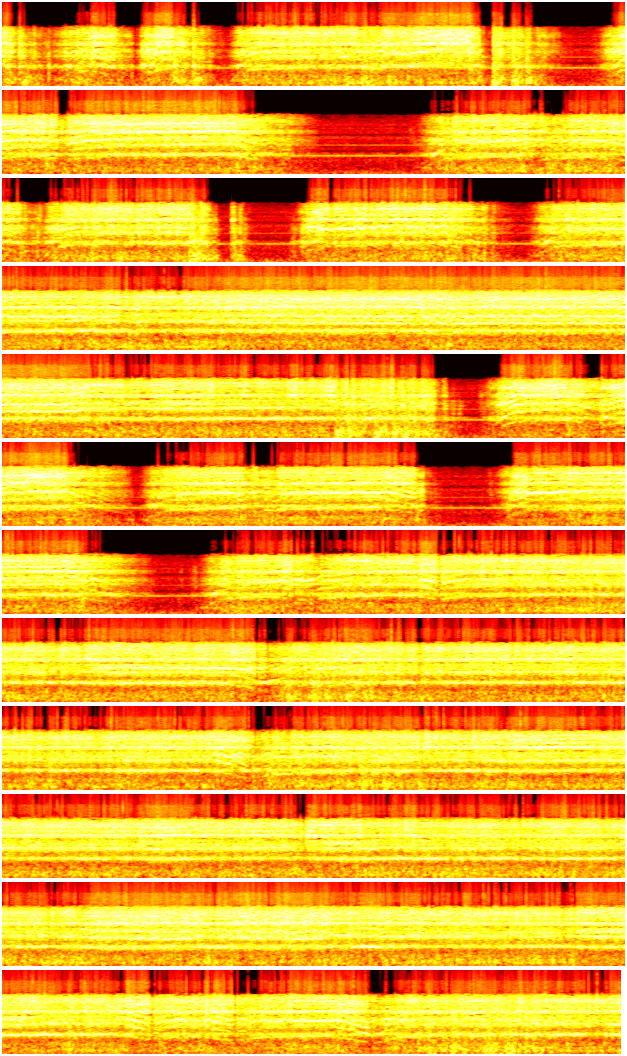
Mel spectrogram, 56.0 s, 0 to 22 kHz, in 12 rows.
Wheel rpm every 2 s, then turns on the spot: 70, 170, 110, 80, 120, 120, 120, 200, 210, 210, 210, 120, 130, 90, 110, 170, 220, 180, 230, 200, 220, 230, 230, 230, 220, 230, 180, 190.
12-14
